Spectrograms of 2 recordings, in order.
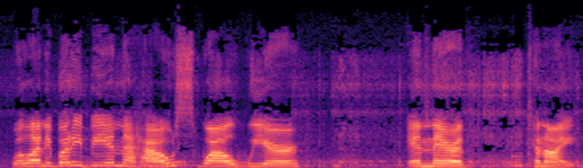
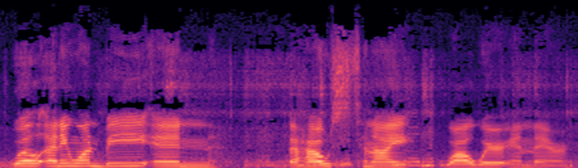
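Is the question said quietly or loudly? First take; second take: loudly; quietly. First: It is said loudly. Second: It is said quietly.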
